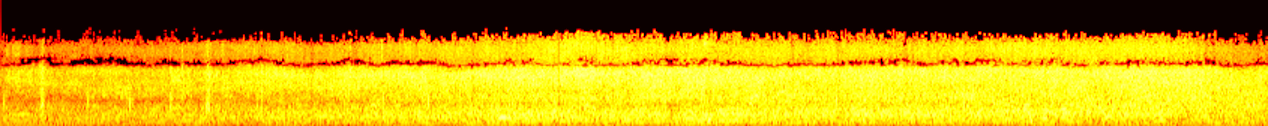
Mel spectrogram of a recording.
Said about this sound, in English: So we're crossing over on the left. There's a waterfall. Probably can hear the water pouring over the top.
